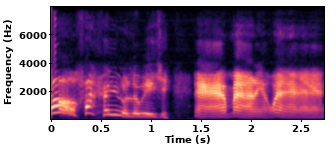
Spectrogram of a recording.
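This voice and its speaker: This put-on character voice sits at a fairly high pitch in an Irish accent. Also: fairly slow pace. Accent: mock Irish. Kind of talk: comic overacting. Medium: game stream.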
